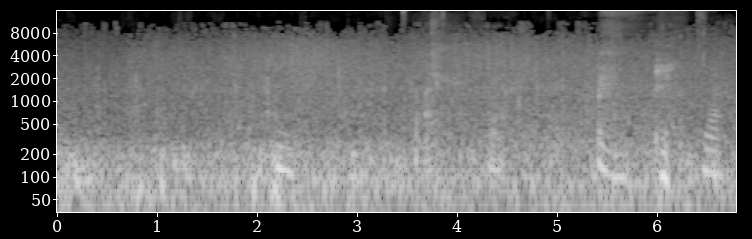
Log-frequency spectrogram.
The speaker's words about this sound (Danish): vide, hvor lang tid den storm kommer til at være der, var Emil? Det ser slemt ud, synes du ikke?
